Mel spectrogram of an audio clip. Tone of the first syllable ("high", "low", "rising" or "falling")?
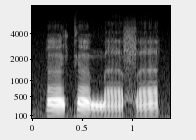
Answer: high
